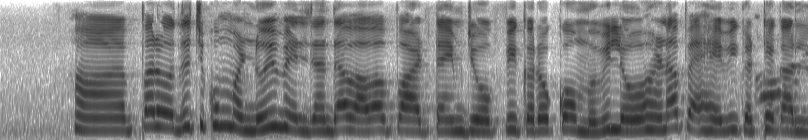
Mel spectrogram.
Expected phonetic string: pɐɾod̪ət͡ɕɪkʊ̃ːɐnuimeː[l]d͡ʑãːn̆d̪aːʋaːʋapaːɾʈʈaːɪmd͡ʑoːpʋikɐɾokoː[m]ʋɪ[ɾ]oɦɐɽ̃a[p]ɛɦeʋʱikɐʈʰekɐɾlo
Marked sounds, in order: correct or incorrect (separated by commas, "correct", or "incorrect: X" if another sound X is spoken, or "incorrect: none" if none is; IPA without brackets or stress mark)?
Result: correct, correct, incorrect: l, correct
